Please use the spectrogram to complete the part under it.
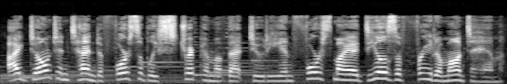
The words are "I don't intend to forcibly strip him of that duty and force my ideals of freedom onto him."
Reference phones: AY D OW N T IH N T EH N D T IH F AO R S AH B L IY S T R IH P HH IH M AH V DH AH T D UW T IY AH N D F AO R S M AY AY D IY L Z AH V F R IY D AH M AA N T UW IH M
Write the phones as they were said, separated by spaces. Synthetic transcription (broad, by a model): AY D OW N T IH N T EH N T IH F AO R S AH B L IY S T R IH P HH IH M AH V DH AH T D UW T IY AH N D F AO R S M AY AY D IY L Z AH V F R IY D AH M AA N T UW IH M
